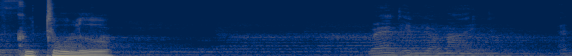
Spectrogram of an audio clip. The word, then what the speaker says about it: Cthulhu: Cthulu. Hard T. Which is actually how I always pronounce it. I always thought it was a hard T, Cthulhu. Cthulhu.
